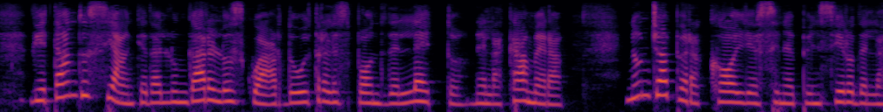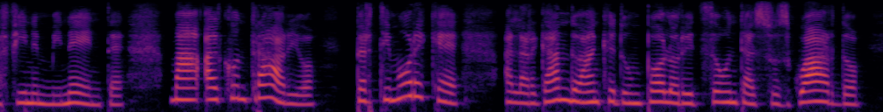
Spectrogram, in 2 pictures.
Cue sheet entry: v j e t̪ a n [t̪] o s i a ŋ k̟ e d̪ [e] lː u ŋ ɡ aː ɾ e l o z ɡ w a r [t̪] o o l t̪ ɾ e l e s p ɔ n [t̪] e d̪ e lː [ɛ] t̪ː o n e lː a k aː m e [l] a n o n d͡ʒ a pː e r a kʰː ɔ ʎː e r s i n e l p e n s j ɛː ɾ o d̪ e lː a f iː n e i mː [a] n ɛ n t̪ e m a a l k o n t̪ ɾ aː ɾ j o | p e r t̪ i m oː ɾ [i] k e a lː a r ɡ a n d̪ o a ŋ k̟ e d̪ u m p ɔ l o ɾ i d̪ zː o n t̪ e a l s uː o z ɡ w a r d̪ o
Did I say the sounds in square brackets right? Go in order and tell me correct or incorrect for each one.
incorrect: d̪, incorrect: a, incorrect: d̪, incorrect: d̪, correct, incorrect: ɾ, incorrect: i, incorrect: e

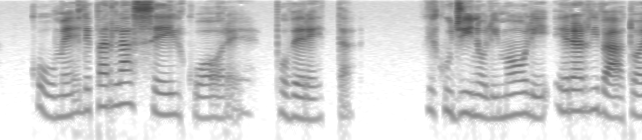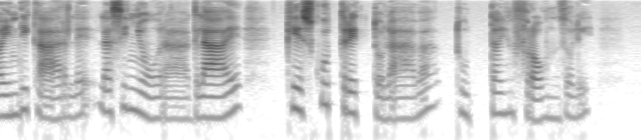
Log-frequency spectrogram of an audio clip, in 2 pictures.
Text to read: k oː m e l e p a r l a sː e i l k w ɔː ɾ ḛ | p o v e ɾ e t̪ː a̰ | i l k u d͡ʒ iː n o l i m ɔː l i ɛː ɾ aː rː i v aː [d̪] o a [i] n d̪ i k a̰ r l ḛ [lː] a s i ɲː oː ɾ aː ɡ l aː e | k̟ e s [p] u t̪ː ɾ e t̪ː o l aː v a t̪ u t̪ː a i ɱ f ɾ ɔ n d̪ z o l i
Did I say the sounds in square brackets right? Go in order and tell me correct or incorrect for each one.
incorrect: t̪, correct, incorrect: l, incorrect: k

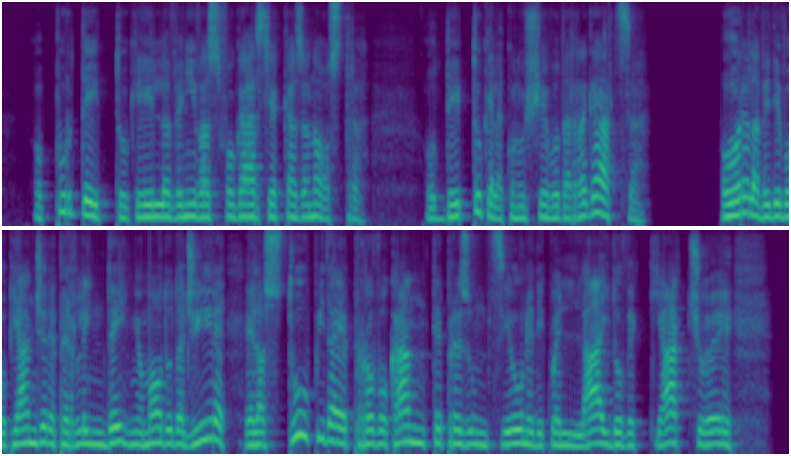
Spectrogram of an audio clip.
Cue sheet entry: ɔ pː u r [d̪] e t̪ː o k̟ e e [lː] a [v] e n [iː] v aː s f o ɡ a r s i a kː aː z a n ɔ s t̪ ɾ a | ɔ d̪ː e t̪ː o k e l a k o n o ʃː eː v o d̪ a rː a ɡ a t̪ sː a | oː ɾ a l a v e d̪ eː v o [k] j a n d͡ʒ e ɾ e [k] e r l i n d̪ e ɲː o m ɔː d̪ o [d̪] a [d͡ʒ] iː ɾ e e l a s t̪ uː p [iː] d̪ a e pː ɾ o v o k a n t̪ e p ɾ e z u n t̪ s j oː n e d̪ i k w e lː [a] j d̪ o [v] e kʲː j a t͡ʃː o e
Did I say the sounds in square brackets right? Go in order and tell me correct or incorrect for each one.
correct, correct, correct, correct, incorrect: p, incorrect: p, correct, correct, incorrect: i, correct, correct

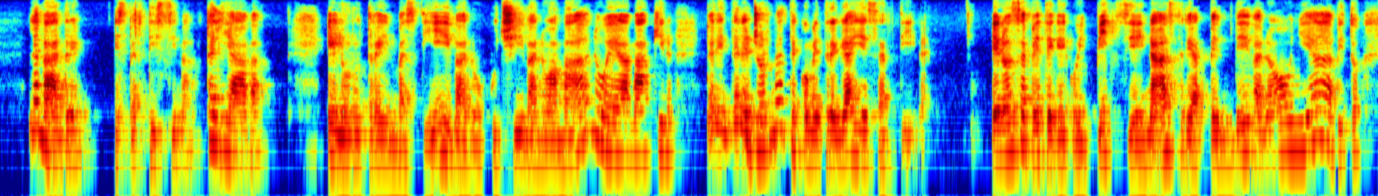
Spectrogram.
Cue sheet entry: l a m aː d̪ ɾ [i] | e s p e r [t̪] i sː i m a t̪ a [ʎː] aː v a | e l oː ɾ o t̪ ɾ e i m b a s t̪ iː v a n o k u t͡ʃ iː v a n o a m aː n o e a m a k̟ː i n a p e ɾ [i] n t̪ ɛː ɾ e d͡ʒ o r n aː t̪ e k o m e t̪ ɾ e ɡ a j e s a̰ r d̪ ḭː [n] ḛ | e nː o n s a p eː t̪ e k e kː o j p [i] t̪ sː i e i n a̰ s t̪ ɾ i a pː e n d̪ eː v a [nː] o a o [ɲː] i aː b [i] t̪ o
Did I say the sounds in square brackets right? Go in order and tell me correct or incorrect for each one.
incorrect: e, correct, correct, correct, correct, correct, incorrect: n, correct, correct

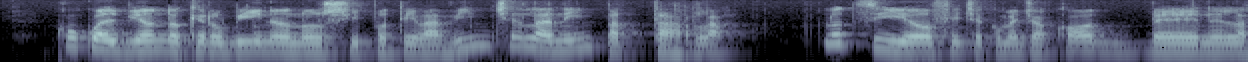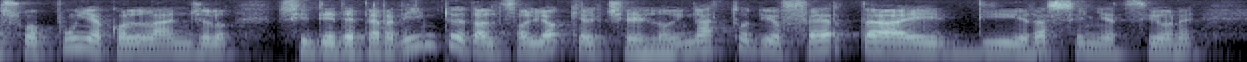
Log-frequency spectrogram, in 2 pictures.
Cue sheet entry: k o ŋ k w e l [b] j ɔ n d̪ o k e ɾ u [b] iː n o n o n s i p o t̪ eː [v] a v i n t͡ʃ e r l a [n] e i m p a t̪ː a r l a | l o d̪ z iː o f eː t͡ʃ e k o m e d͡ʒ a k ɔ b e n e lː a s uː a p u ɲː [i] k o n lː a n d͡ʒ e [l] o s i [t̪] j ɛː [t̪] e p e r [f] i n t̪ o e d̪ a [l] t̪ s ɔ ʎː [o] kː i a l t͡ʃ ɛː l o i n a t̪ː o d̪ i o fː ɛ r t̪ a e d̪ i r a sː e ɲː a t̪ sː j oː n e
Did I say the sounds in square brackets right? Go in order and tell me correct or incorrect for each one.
correct, correct, correct, correct, incorrect: a, correct, incorrect: d̪, incorrect: d̪, incorrect: v, correct, incorrect: ɔ

